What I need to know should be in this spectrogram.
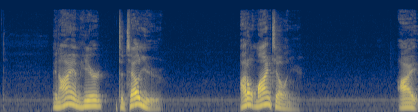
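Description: An elderly man speaks calmly and closely into a microphone, in short phrases with pauses.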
